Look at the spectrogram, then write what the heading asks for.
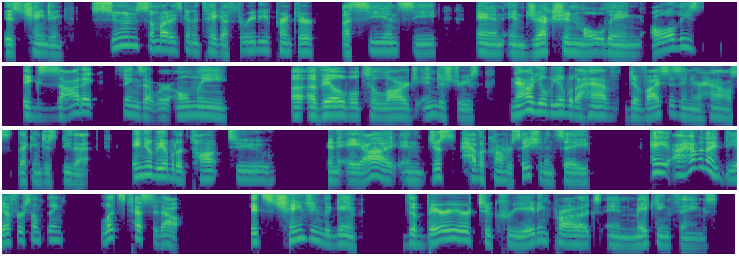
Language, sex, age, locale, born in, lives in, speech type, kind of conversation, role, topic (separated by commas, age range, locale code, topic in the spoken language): English, male, 40-44, en-US, United States, United States, conversation, podcast, guest, In what ways can sharing a hobby help build new friendships or communities?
